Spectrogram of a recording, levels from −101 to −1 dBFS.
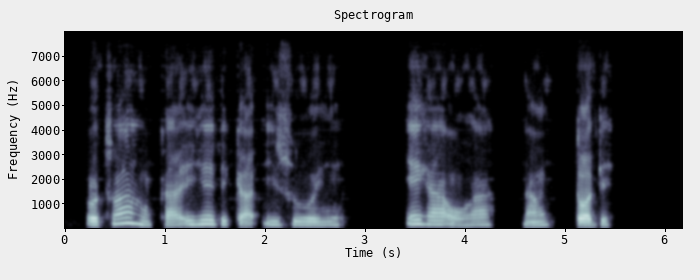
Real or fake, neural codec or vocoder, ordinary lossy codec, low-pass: fake; codec, 16 kHz, 8 kbps, FunCodec, trained on LibriTTS, 25 frames a second; none; none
